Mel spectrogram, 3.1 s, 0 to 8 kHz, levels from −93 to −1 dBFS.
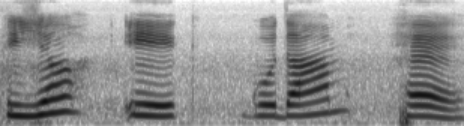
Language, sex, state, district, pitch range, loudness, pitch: Hindi, female, Bihar, West Champaran, 255-295 Hz, -14 LUFS, 260 Hz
